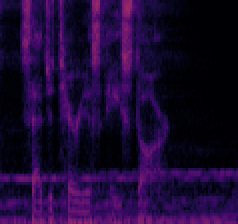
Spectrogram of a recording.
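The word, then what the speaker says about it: Sagittarius A*: The Milky Way's super massive black hole named Sagittarius AE pronounced Sagittarius A star is located at the center of our galaxy about 26,000 lightyear away from Earth.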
